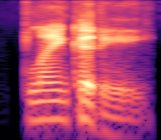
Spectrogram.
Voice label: "blankety", American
